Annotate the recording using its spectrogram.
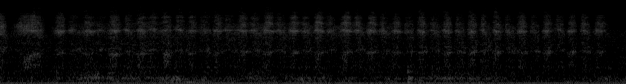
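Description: Palms rubbed briskly together, an even, rapid back-and-forth at about five strokes a second that starts abruptly and stops abruptly.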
